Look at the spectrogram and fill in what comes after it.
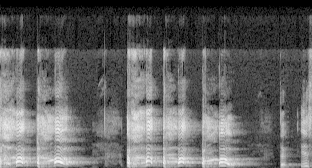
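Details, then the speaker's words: Imitated very loud cough demonstrated by a homoeopathic doctor, described as audible from rooms away: loud cough. "तो उसकी खांसी इतनी ज़ोर से होती है, इतनी ज़ोर से वो खांसेगा कि उसकी आवाज़ बहुत दूर से ही हमको सुनाई देती है।"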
